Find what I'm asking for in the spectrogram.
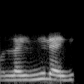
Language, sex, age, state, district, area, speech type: Manipuri, female, 45-60, Manipur, Kangpokpi, urban, conversation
